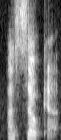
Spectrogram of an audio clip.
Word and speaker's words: Ahsoka: Am I saying it right? Ahsoka? Ahsoka. Yes.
